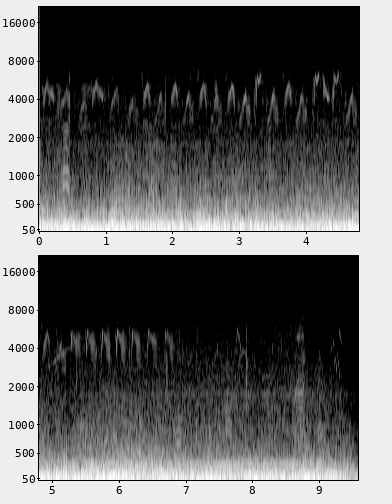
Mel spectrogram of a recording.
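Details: A flock of bar-headed geese gathered at a wetland in Satpura National Park, central India, calls in a steady overlapping chorus of short nasal honks that fades after about seven seconds, over heavy low wind rumble.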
